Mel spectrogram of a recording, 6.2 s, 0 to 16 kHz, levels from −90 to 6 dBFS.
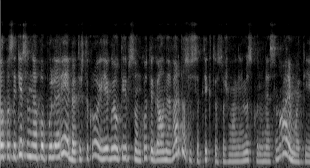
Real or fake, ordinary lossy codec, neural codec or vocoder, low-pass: fake; Opus, 32 kbps; codec, 16 kHz, 8 kbps, FreqCodec, smaller model; 7.2 kHz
